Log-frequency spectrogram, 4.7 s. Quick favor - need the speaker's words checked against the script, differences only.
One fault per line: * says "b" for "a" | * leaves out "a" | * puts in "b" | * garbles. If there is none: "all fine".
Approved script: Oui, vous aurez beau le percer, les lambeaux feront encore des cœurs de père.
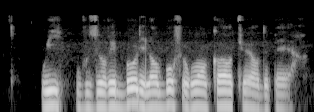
* leaves out "le percer"
* leaves out "des"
